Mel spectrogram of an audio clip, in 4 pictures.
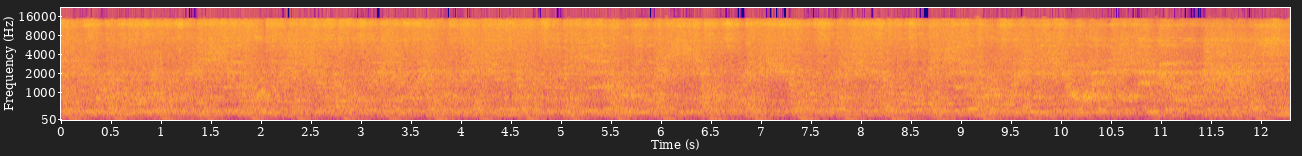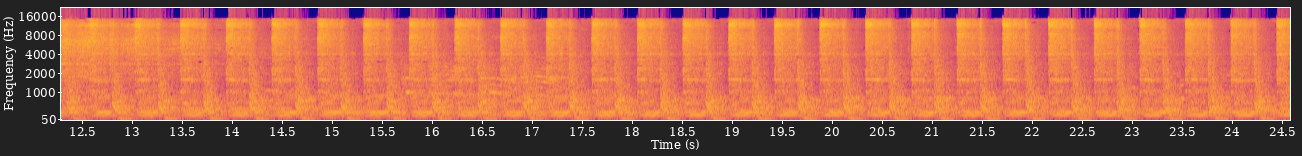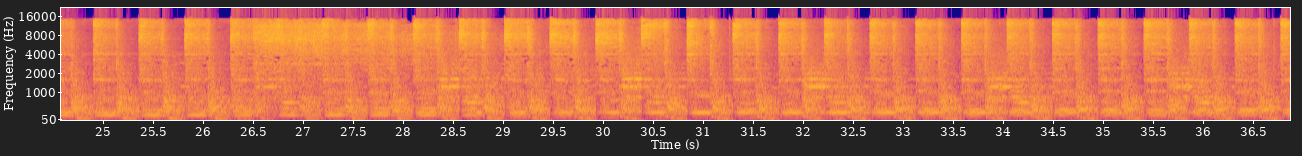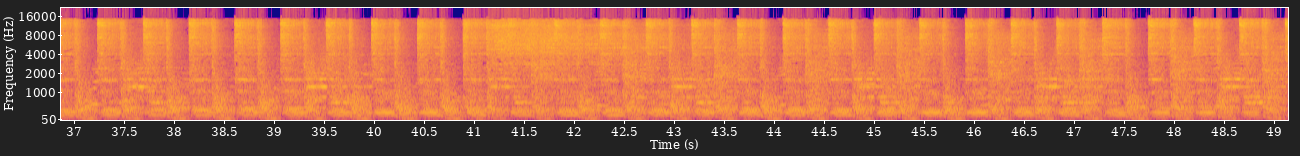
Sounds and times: Electronic dance music: 0.0 - 49.1
House music: 0.0 - 49.1
Techno: 0.0 - 49.1
Trance music: 0.0 - 49.1.

